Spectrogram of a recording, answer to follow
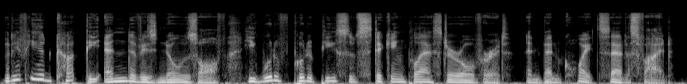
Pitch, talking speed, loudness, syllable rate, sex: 115 Hz, 225 wpm, -18 LUFS, 5.1 syllables/s, male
